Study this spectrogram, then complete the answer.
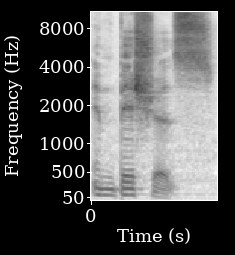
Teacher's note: The three vowels, i o u, form one sound only since the syllable is not emphasized.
